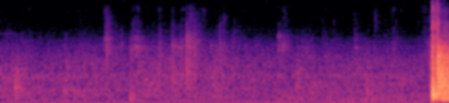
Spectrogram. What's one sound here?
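Footsteps sound softly on a floor.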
